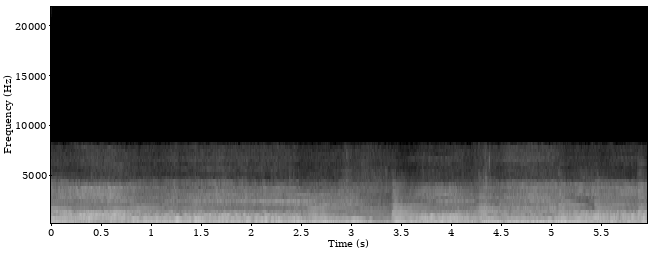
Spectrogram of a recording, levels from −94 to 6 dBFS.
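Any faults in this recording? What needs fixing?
No faults turn up in this audio, so nothing needs to be fixed.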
